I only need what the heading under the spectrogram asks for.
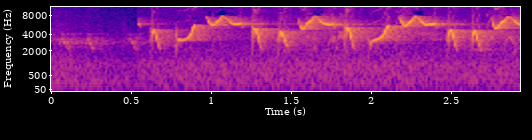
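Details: Yellow tit recorded with a Canon EOS 7D: after a faint start, high thin notes dropping into buzzy rising slurs, repeated about three to four times a second in a quick, clean series.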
